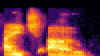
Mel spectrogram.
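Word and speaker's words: ho (ὁ): Now, just imagine the word in English, H-O, but in Greek, it's an O with a little comma on the top of it, all right? And when you see that, that's pronounced ho, and it's a definite article, the.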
